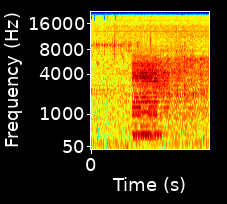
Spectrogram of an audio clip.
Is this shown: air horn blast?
yes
